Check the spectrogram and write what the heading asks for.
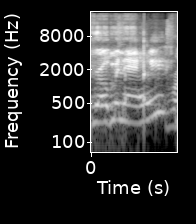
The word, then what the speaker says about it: Ramune: Ramune, who's from New Jersey, I think, did I pronounce it right? It's actually Ramune. You were close.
